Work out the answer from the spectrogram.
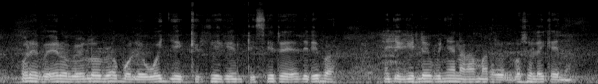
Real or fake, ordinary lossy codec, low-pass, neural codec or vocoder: fake; none; 19.8 kHz; vocoder, 44.1 kHz, 128 mel bands, Pupu-Vocoder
